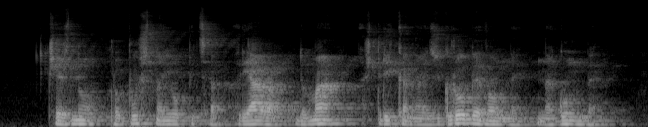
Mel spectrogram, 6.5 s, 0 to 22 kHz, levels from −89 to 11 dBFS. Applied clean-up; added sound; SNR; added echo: none; none; none; reverberation time 1.0 s.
